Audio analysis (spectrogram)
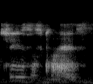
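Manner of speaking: ordinary delivery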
